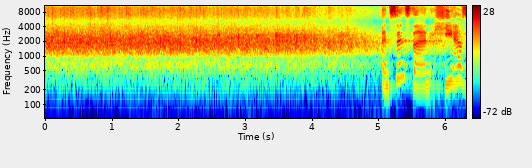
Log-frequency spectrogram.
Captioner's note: applause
